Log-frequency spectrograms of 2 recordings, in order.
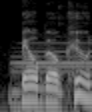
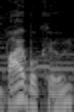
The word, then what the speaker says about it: Bill Kuhn: According to the ever-reliable data miner Bill Kuhn, I think I said it wrong last time, I think I called him Bible Kuhn, Nintendo is planning to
